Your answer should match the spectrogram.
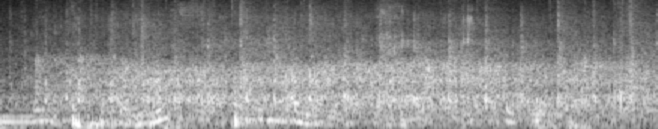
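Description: Audience applause, a dense patter of many hands clapping, with crowd voices mixed in, starting as the dance music stops.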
